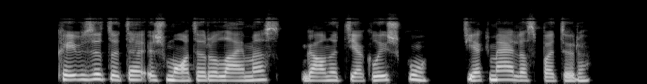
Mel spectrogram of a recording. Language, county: Lithuanian, Vilnius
